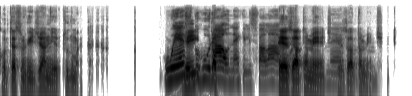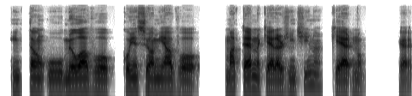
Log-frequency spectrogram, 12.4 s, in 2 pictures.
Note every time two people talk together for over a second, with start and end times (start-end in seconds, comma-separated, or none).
4.2-5.7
